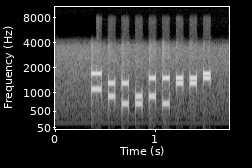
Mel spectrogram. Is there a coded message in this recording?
Yes: multi-frequency trunk signalling (R1, as on North American trunks) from 0.4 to 1.6 s, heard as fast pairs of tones, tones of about 70 ms, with hum. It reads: KP 5418700 ST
